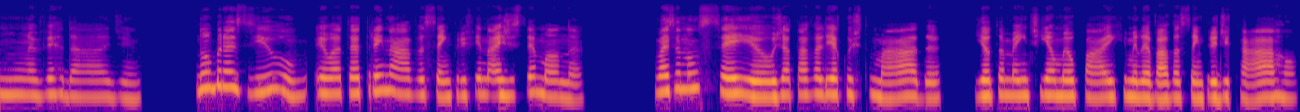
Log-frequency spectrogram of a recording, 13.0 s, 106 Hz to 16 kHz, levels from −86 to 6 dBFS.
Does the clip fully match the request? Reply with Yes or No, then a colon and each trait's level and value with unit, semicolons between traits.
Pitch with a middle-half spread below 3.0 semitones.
Yes: narrow, 2.5 semitones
